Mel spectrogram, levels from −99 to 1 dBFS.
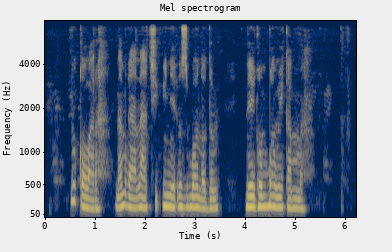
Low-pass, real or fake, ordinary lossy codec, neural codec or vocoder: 7.2 kHz; real; none; none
